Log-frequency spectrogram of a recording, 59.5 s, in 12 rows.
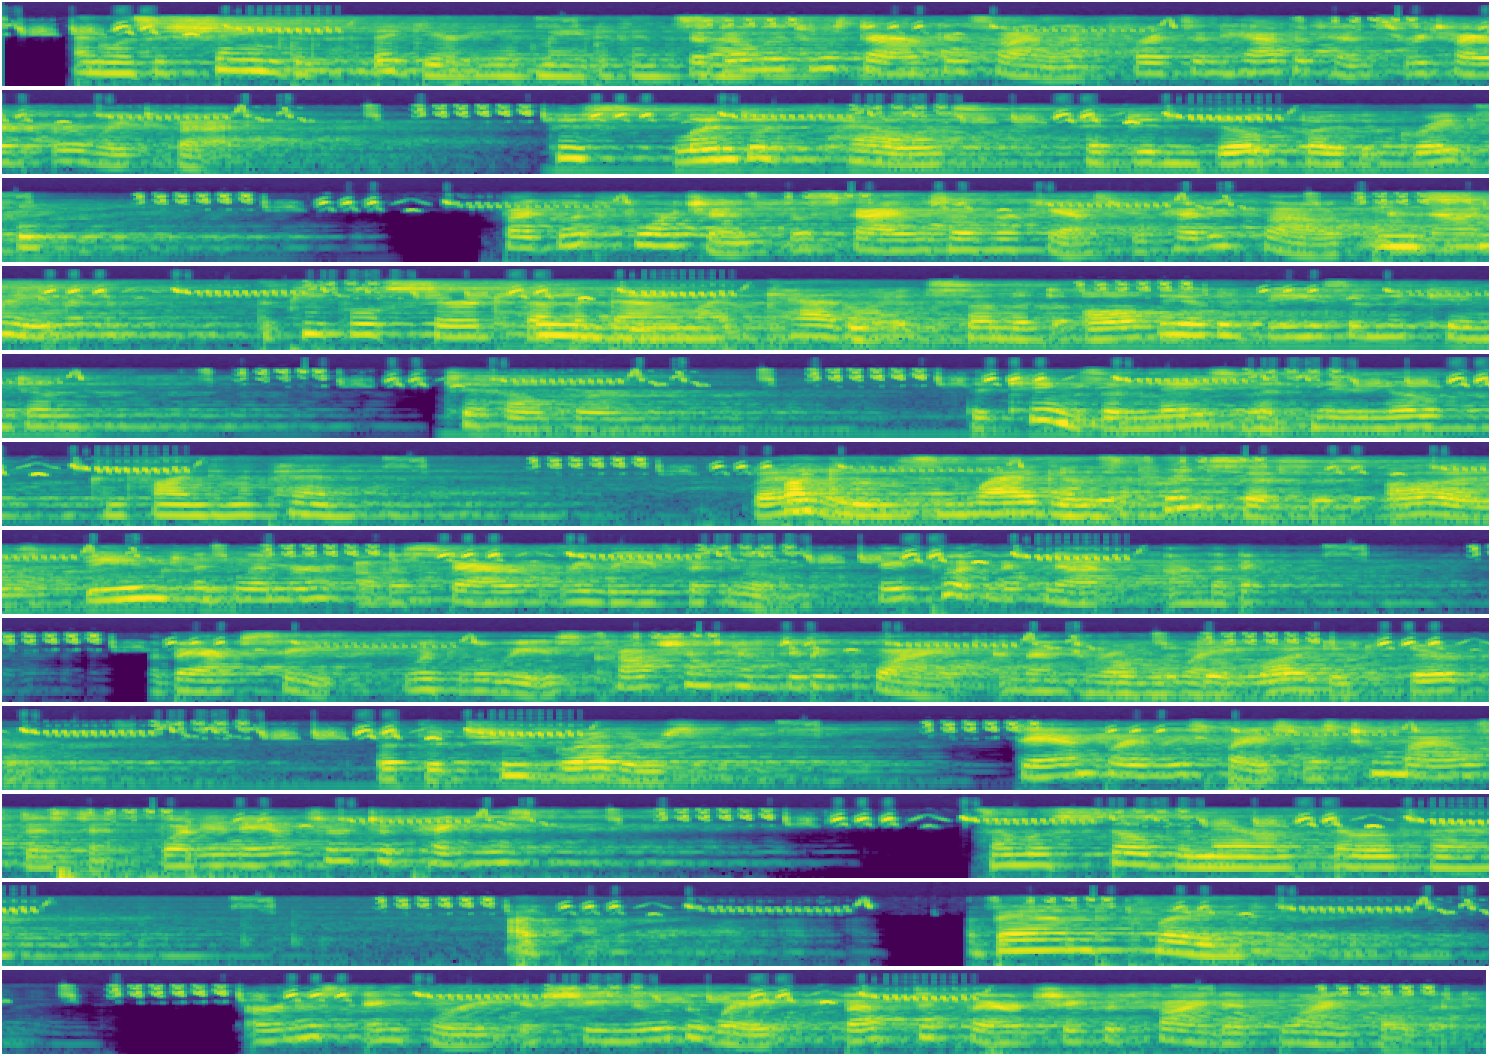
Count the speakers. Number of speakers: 3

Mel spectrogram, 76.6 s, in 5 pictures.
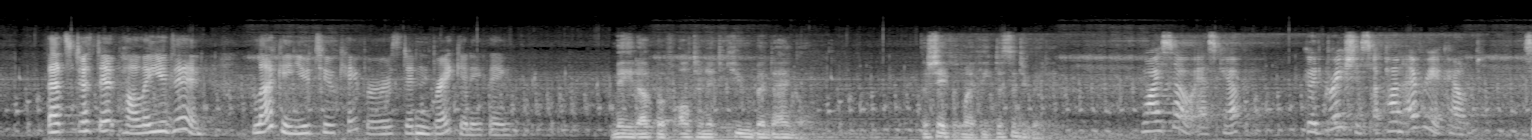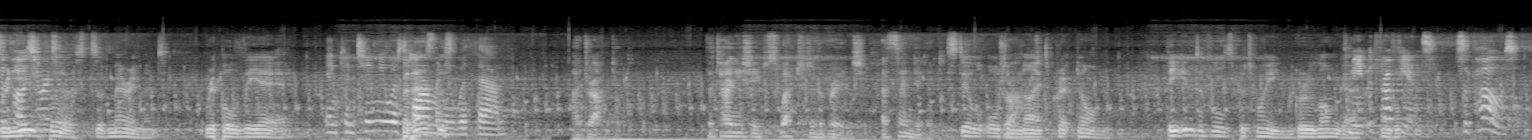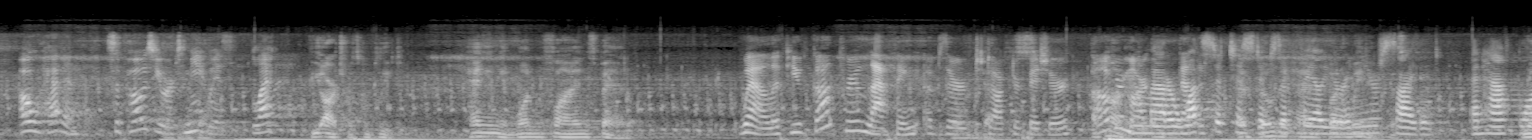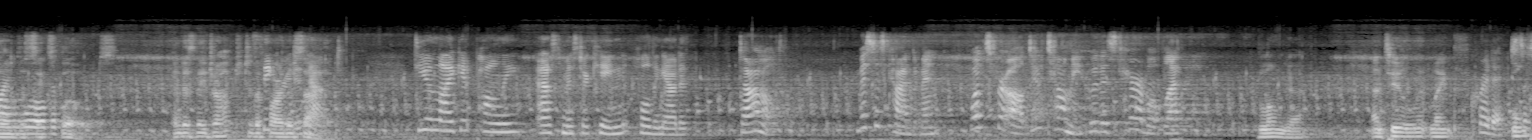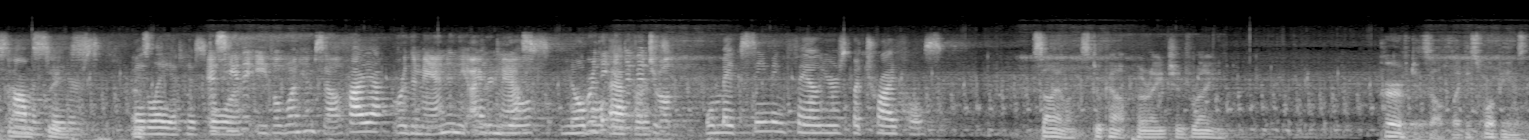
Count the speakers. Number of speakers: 5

